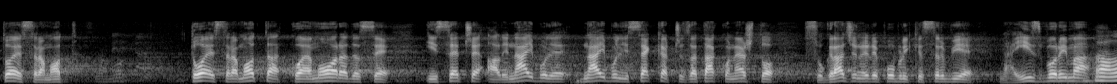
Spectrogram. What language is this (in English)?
Serbian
